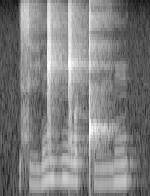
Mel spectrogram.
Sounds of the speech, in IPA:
se̤ŋ͡ǁi̤ŋ͡ǁɤ ǃe̤m

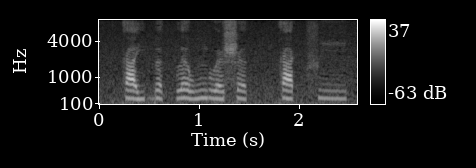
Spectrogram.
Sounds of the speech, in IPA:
ka˨˩˨jɓə˨˩k̚ lə˨˩˨wŋu˨˩˨ə̯ʂə˨˩k̚ | ka˨˩k̚ fi˨˩

